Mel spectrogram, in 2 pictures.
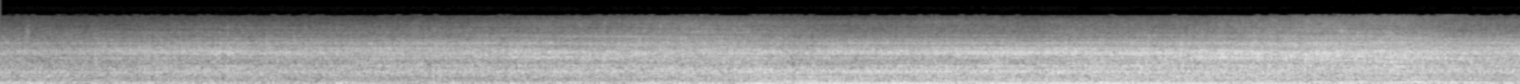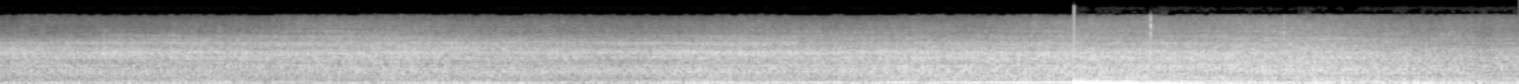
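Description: A steady rushing, rumbling noise that slowly grows louder, broken by one sudden low thump about four seconds before the end.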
